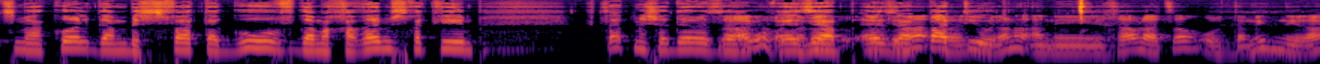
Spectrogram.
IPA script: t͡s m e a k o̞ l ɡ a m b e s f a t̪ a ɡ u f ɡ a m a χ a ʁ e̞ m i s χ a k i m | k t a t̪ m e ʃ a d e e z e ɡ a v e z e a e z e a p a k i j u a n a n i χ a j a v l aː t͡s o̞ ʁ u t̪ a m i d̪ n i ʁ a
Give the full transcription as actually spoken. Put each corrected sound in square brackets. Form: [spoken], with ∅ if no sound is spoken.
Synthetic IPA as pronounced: t͡s m e a k o̞ l ɡ a m b e s f a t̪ a ɡ u f ɡ a m a χ a ʁ e̞ m i s χ a k i m | k [t͡s] a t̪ m e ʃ a d e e z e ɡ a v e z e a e z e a p a [t] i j u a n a n i χ a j a v l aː t͡s o̞ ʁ u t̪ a m i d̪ n i ʁ a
